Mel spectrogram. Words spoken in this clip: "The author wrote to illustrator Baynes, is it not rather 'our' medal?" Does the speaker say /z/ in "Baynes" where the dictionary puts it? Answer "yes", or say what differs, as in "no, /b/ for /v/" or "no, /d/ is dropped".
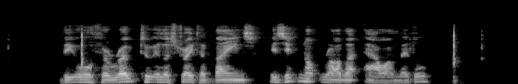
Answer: yes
